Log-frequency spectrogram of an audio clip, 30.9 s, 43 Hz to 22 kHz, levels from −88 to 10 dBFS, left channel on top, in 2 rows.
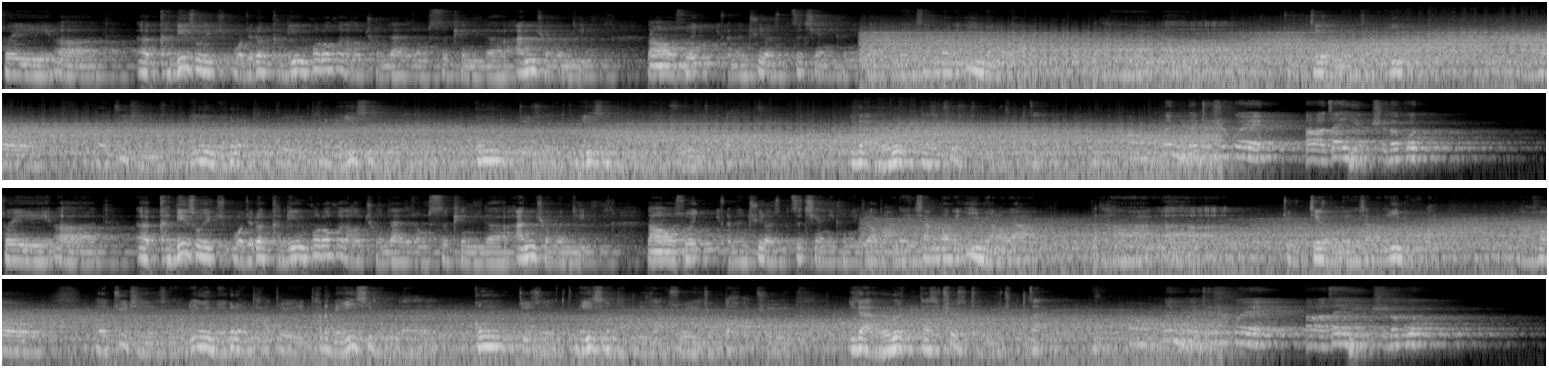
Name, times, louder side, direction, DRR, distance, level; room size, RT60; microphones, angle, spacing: voice 1, 0.0-1.0 1.3-5.9 6.5-7.0 7.3-10.4 10.9-12.3 12.8-14.4 15.1-15.9 16.4-19.8 20.2-23.5 23.9-25.9 26.4-26.5 28.9-29.0, right 1 dB, 30° right, 6 dB, 0.5 m, -22 dB
sound 1, 8.6-27.7, left 4 dB, 40° left, 0.3 m, -24 dB
voice 2, 26.7-28.1 28.5-29.6, left 1 dB, 65° left, 1 dB, 0.8 m, -21 dB
19.0 x 7.6 x 2.3 m, 2.4 s
head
